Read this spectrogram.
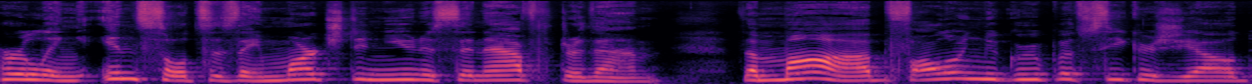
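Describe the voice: The clip is plain reading aloud, and the pitch varies in an ordinary way.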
